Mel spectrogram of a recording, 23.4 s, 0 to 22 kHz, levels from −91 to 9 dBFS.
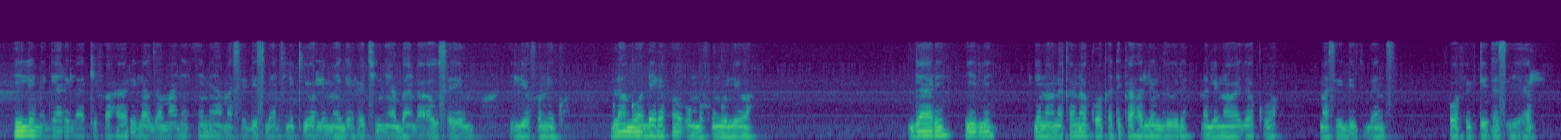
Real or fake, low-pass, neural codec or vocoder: real; 7.2 kHz; none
